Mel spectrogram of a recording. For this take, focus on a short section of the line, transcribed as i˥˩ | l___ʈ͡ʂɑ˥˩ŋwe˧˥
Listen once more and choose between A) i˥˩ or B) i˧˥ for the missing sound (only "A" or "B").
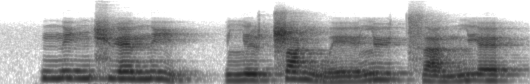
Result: B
